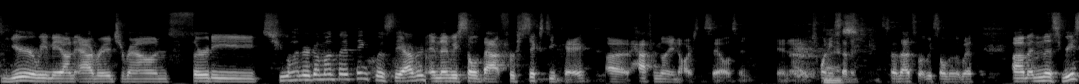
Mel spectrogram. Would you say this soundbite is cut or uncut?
cut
